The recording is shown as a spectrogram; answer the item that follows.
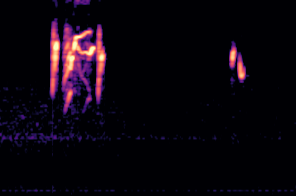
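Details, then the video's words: Wild European goldfinch used for song stimulation gives a short tangled twittering phrase, then after a pause two soft high chirps. "chant chardonneret sauvage"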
